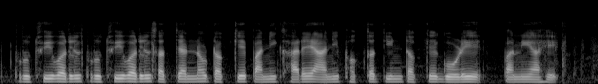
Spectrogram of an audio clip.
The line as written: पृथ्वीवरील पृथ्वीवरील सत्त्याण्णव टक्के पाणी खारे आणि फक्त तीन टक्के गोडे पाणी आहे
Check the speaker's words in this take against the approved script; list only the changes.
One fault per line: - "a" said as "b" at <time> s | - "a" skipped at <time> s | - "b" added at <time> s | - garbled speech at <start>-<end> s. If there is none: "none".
none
